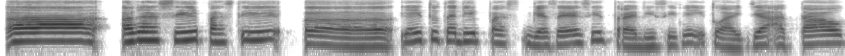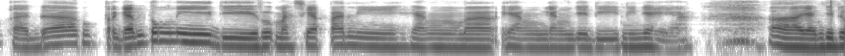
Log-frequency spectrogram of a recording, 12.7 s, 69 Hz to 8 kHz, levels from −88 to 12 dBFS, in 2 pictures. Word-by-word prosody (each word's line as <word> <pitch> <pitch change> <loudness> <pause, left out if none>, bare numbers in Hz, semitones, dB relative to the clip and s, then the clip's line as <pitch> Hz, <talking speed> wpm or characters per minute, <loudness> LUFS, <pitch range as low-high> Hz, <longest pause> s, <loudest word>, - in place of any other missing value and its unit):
Eee, 250 0 +9 0.2
pernah 260 +3 +6
sih 260 +1 +3
pasti, 230 -1 -2 0.5
eee, 165 -4 +2 0.2
ya - - -2
itu 275 - -7
tadi 245 -1 0 0.2
pas 210 -1 -5 0.2
biasanya 190 +3 0
sih 265 0 -4
tradisinya 165 +3 -5
itu - - -10
aja 160 +5 -3
atau 190 +4 -1 0.2
kadang 180 +7 -4 0.2
tergantung 200 +10 0
nih 235 -1 +2 0.2
di 165 - -3 0.3
rumah 165 -1 -4
siapa 170 0 -3
nih 165 -2 -7 0.3
yang 150 0 -6 0.2
me 150 - -3 0.3
yang 150 -2 -5 0.2
yang 145 0 -5
jadi 150 -1 -6
ininya 155 +1 -5
ya, 125 - -11 0.7
eee, 170 -4 +1
yang 150 0 +1
jadi 165 +1 +1
175 Hz, 150 wpm, -21 LUFS, 160-230 Hz, 0.7 s, Eee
